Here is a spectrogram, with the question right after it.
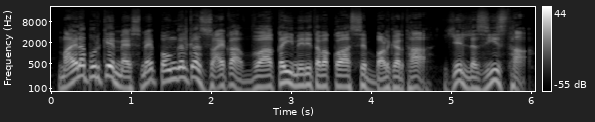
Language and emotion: Urdu, happy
